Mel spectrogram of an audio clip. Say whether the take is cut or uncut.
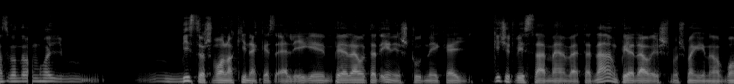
cut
